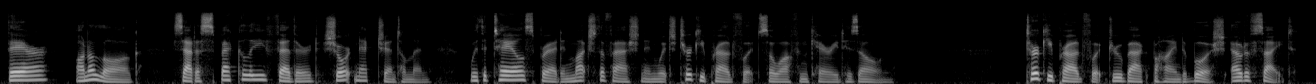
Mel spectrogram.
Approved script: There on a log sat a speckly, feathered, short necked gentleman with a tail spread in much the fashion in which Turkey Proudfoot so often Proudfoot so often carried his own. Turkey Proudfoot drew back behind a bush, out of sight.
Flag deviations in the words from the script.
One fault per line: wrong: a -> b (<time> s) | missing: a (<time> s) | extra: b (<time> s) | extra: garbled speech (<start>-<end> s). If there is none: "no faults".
missing: Proudfoot so often (8.1 s)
